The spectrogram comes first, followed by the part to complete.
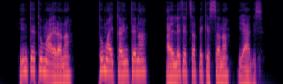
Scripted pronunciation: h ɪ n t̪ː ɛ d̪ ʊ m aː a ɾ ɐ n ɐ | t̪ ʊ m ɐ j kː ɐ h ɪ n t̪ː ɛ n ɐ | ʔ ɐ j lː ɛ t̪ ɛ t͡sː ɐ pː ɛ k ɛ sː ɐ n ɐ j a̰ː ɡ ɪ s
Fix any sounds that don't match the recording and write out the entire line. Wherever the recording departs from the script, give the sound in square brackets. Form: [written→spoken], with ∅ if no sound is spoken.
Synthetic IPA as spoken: h ɪ n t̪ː ɛ [d̪→t̪] ʊ m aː [a→ɛ] ɾ ɐ n ɐ | t̪ ʊ m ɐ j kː ɐ h ɪ n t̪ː ɛ n ɐ | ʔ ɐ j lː ɛ t̪ ɛ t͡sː ɐ pː ɛ k ɛ sː ɐ n ɐ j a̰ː ɡ ɪ s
